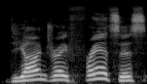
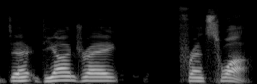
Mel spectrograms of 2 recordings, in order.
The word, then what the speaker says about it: DeAndre Francois: from our crew here, DeAndre Francis is DeAndre Francois. I was saying it wrong.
